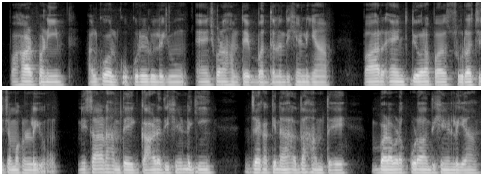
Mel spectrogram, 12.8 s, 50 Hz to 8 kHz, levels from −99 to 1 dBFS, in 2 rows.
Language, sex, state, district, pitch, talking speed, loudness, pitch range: Garhwali, male, Uttarakhand, Uttarkashi, 105 Hz, 175 wpm, -20 LUFS, 100-110 Hz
